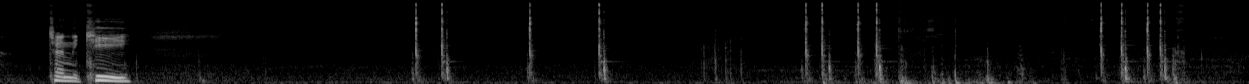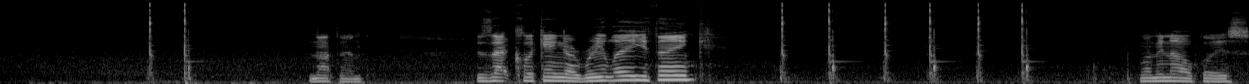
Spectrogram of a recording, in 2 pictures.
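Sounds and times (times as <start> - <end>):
sharp starter clicks: 4.1 - 4.7, 8.0 - 9.3, 10.9 - 11.9, 14.0 - 14.7.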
